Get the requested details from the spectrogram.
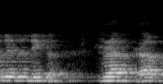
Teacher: तो र में अपनी जीहा कंपन करेगी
